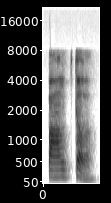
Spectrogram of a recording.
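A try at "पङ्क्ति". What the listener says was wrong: Correct.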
